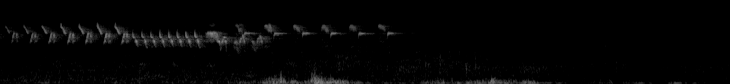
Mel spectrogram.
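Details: Bird song recorded on 15 May: a fast, bright trill of about twenty sharp high notes that steps gradually lower in pitch over four seconds, then trails off into faint background with low rumbles.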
